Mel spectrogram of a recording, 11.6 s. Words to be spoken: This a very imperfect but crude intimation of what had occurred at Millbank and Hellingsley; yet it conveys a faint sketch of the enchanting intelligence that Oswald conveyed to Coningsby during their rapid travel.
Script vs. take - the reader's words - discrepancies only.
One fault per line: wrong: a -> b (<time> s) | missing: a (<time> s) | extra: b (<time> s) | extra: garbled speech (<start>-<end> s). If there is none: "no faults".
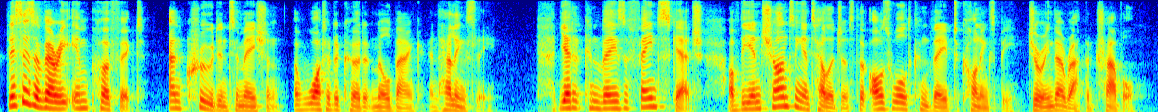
extra: is (0.2 s)
wrong: but -> and (1.7 s)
